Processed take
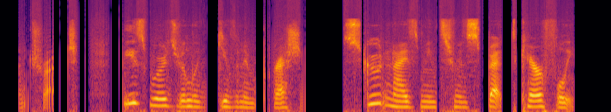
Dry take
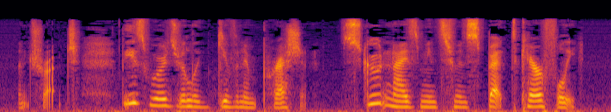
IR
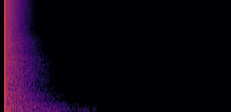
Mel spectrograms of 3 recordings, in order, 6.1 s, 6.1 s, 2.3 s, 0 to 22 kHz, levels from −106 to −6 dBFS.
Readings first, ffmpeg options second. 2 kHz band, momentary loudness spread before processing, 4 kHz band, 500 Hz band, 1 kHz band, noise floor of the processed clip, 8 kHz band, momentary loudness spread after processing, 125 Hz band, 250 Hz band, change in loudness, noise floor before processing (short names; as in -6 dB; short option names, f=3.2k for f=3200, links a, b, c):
+3.5 dB, 11 LU, +3.5 dB, +3.5 dB, +3.5 dB, under -85 dBFS, +3.5 dB, 11 LU, +3.0 dB, +3.5 dB, +3.5 dB, -55 dBFS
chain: -af "aeval=exprs='val(0)+0.00112*(sin(2*PI*50*n/s)+sin(2*PI*2*50*n/s)/2+sin(2*PI*3*50*n/s)/3+sin(2*PI*4*50*n/s)/4+sin(2*PI*5*50*n/s)/5)':c=same,aeval=exprs='val(0)*gte(abs(val(0)),0.0168)':c=same,volume=3.5dB"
